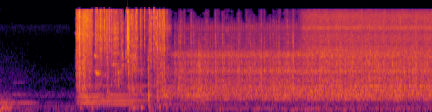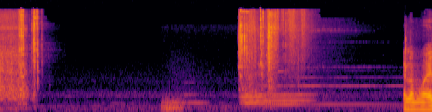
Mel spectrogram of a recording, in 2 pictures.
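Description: A jukebox mechanism whirs and clicks as it moves a record.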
